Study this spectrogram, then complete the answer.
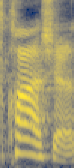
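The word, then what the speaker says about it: Klaasje: Well, if Is it Klaja? It's Klaja, so that'll be a y sound, right?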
